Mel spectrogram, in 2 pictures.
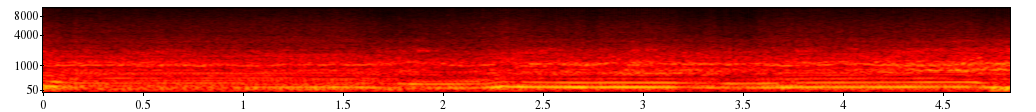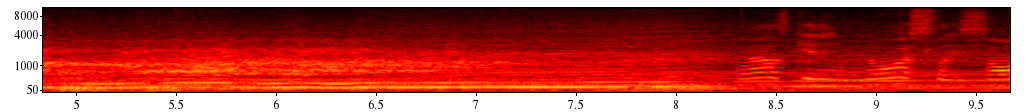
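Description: A race car slides sideways in Gran Turismo Sport, its tyres squealing for several seconds over a loud, steady engine drone, with a sharper screech near the end.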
